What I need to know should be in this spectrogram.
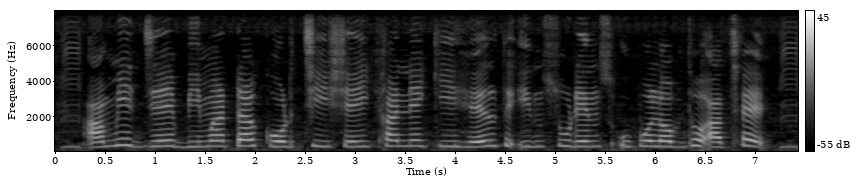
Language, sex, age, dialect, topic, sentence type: Bengali, female, 18-24, Northern/Varendri, banking, question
